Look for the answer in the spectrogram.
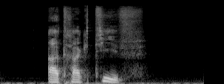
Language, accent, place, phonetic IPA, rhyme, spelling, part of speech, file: German, Germany, Berlin, [atʁakˈtiːf], -iːf, attraktiv, adjective, De-attraktiv.ogg
- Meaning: attractive, fetching; handsome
